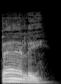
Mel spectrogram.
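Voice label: "barely", British English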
